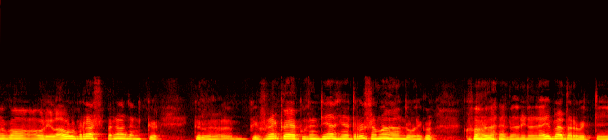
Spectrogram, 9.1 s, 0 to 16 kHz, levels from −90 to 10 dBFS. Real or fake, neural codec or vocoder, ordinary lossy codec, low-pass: fake; codec, 16 kHz, 4 kbps, FunCodec, trained on LibriTTS, 50 frames a second; none; 7.2 kHz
